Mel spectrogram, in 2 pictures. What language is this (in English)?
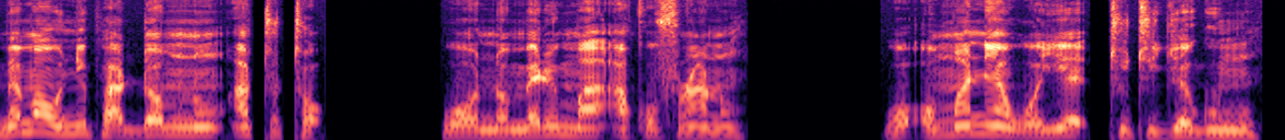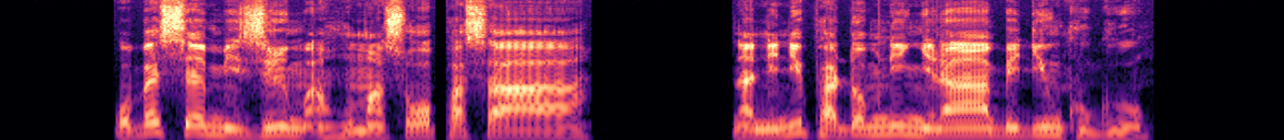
Akan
